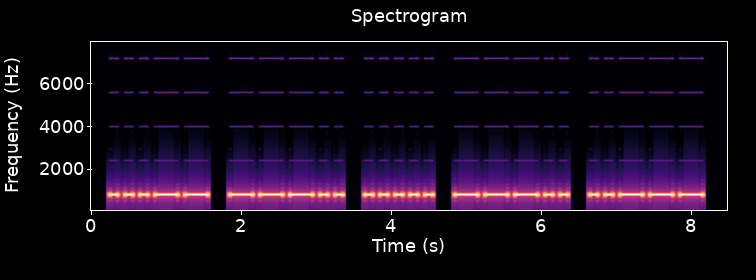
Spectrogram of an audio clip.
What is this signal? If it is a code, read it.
Morse code, heard as a keyed tone, about 12 wpm, 800 Hz. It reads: 38582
